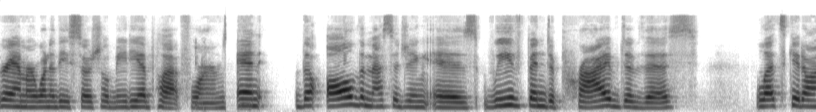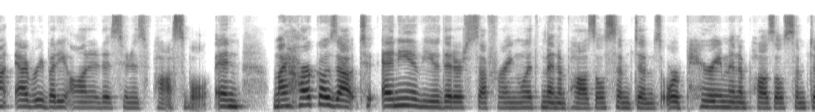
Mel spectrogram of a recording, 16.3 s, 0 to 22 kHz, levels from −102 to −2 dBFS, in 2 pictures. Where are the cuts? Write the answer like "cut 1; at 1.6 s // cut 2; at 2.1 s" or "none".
cut 1; at 2.2 s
